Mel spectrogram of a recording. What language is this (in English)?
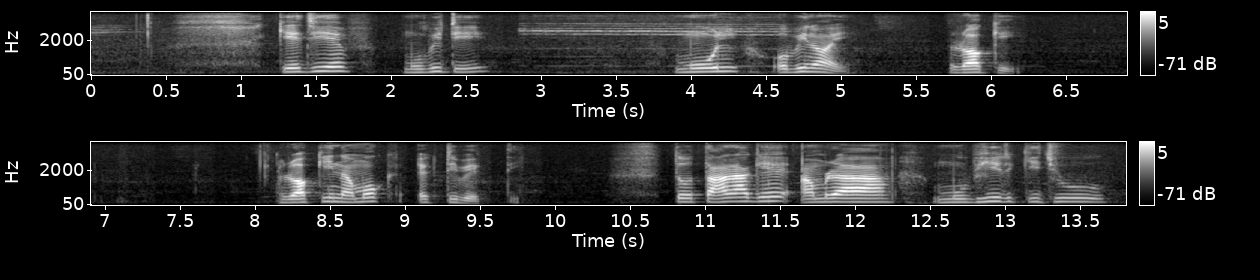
Bangla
